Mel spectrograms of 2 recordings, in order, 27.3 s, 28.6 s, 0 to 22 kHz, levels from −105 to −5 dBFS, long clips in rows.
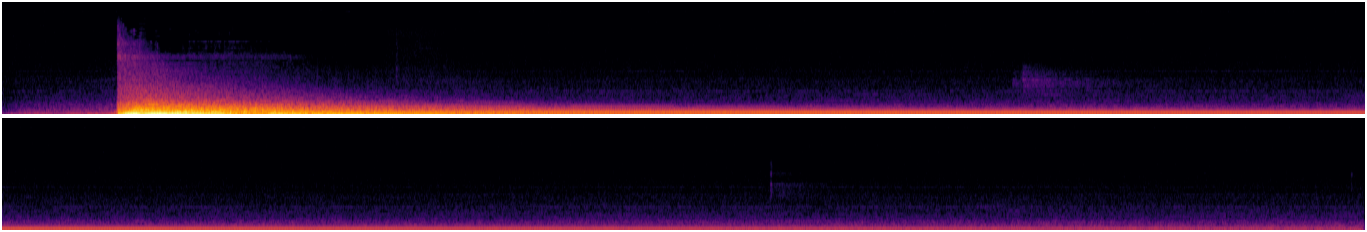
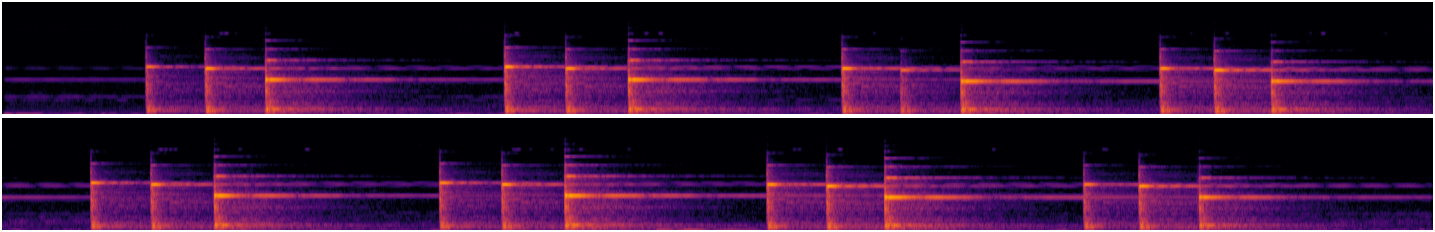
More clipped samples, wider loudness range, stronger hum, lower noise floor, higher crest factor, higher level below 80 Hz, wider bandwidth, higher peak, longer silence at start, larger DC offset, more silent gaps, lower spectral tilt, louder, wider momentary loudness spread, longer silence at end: neither; first, 29 LU vs 5 LU; neither; second, -65 dBFS vs -78 dBFS; about the same, 24 dB vs 24 dB; first, -26 dBFS vs -80 dBFS; second, 0.8 kHz vs 7.2 kHz; first, -2 dBFS vs -16 dBFS; second, 1.15 s vs 1.45 s; neither; neither; first, -12.5 dB/octave vs -7 dB/octave; first, -25 LUFS vs -36 LUFS; first, 31 LU vs 22 LU; first, 20.65 s vs 1.55 s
